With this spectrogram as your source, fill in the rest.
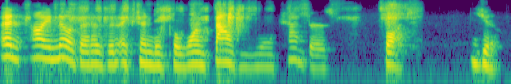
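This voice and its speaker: Her pitch is fairly low, yet her intonation is lively and her tone bright and forceful as she talks at a normal speed. This anime and manga reviewer offers a rambling, casual opinion, stressing points by repeating words, on a dull lo-fi mic with faint noise.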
